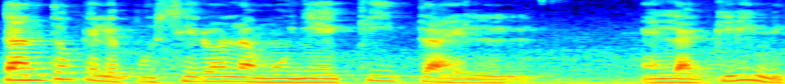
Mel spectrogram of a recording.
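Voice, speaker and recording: This woman's intonation is lively. She talks at a fairly slow pace. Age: 90s. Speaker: retired educator. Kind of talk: interview answer.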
